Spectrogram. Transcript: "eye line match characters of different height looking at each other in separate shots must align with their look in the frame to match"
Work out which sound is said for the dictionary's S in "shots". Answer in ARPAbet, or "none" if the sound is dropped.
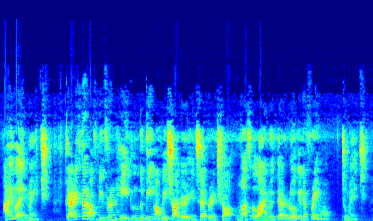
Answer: none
